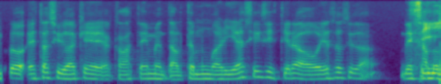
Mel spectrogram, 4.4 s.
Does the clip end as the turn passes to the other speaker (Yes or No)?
Yes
